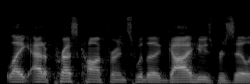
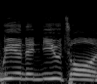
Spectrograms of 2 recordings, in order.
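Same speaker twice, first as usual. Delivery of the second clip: put-on Irish accent; 11 semitones higher than usual. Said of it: "you sound like Orlando".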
